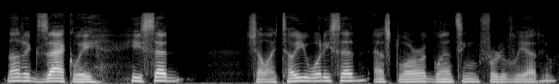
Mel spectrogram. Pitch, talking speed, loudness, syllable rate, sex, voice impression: 140 Hz, 170 wpm, -18 LUFS, 5.5 syllables/s, male, very masculine, adult-like, slightly thick, slightly relaxed, powerful, bright, slightly soft, clear, fluent, slightly raspy, cool, very intellectual, refreshing, very sincere, calm, slightly mature, very friendly, very reassuring, slightly unique, elegant, slightly wild, sweet, lively, kind, slightly intense, modest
